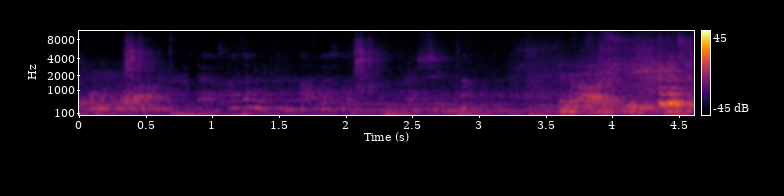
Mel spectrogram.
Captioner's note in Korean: 찰칵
